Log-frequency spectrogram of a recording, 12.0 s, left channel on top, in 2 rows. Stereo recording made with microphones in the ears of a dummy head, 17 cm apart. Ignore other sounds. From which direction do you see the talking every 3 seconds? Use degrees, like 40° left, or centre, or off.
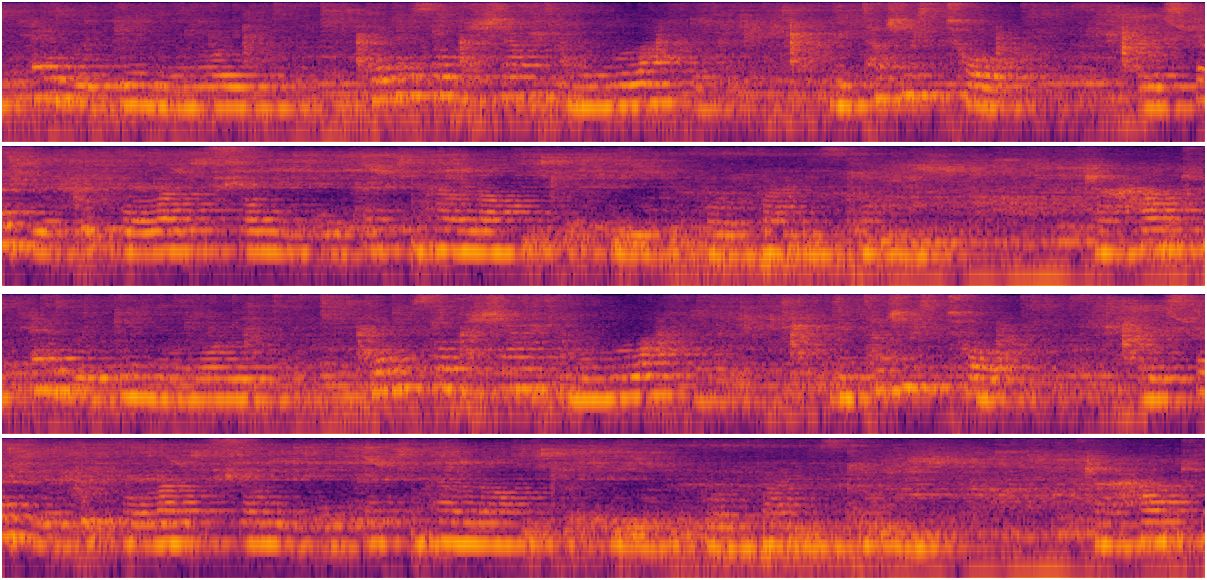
10° right, 30° left, 40° left, 10° right.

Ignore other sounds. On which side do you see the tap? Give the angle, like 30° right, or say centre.
10° right.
